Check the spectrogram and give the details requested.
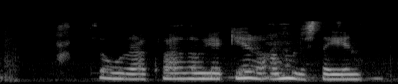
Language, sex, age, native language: Icelandic, female, 11, Icelandic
